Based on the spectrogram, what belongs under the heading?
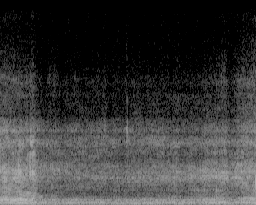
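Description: Motocross bike engines running, a steady low drone.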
